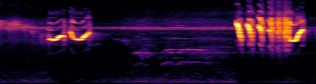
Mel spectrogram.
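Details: White-shouldered triller in lively full song: two high, curved whistled notes, a pause, then a rapid burst of six sharp high notes rising and falling, over a faint low hum.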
